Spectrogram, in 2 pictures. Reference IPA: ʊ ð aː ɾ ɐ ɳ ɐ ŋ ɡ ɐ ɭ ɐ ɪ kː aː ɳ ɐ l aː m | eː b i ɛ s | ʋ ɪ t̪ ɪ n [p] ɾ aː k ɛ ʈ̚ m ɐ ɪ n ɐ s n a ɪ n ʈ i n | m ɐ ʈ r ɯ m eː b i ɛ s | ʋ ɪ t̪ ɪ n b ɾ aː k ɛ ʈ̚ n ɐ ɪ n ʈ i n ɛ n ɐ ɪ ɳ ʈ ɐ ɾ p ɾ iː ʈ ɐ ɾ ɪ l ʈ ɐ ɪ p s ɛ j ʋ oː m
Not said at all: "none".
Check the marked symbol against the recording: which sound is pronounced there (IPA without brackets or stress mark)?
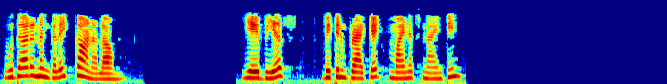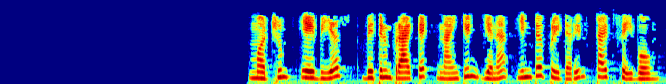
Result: b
